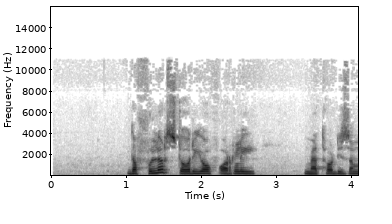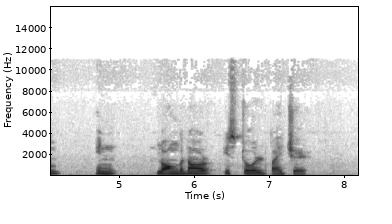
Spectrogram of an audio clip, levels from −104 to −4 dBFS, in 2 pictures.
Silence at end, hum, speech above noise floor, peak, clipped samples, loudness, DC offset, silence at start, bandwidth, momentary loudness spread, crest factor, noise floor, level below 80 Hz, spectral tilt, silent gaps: 0.7 s; none; 43 dB; -2 dBFS; under 0.1%; -20 LUFS; under 0.1%; 1.05 s; 11.5 kHz; 12 LU; 18 dB; -61 dBFS; -56 dBFS; -7 dB/octave; none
